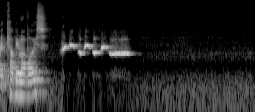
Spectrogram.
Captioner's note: whistling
